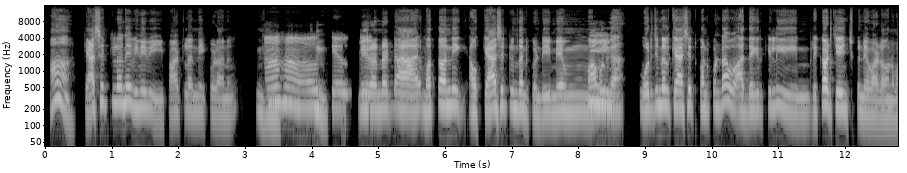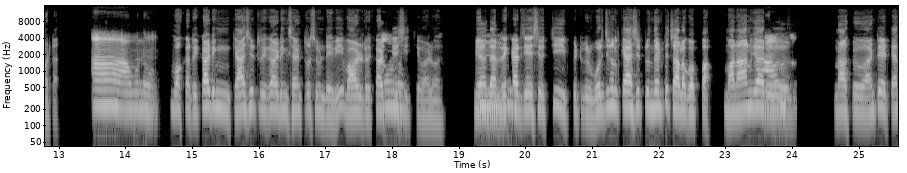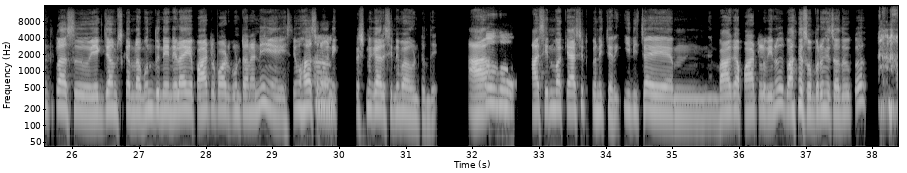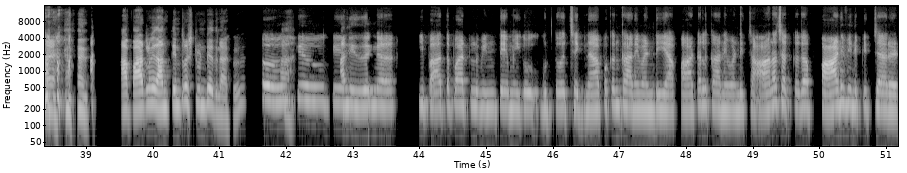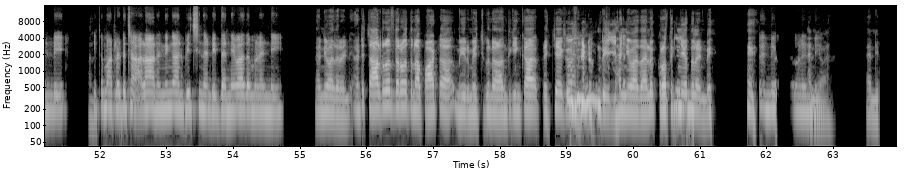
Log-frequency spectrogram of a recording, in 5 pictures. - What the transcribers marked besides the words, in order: giggle; in English: "ఒరిజినల్ క్యాసెట్"; in English: "రికార్డ్"; unintelligible speech; in English: "రికార్డింగ్ క్యాసిట్ రికార్డింగ్"; in English: "రికార్డ్"; in English: "రికార్డ్"; in English: "ఒరిజిననల్"; in English: "టెంత్"; in English: "ఎగ్జామ్స్"; in English: "క్యాసెట్"; laugh; giggle; giggle; laughing while speaking: "ప్రత్యేకమైనటువంటి"; giggle
- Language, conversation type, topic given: Telugu, podcast, పాత పాట వింటే గుర్తుకు వచ్చే ఒక్క జ్ఞాపకం ఏది?
- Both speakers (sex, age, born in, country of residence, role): female, 30-34, India, India, host; male, 50-54, India, India, guest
